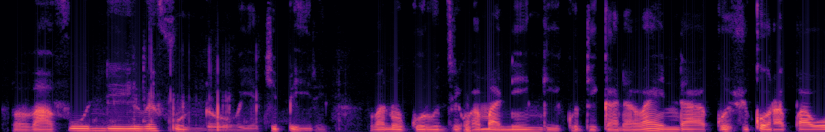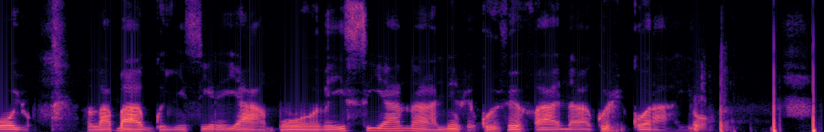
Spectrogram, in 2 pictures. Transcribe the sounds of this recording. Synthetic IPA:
ʋafundiʋe̞fundo̞je̞t͡ʃipiri | ʋano̞kuɾud͡zirwamaniŋɡikutikanaʋae̞ndakuʐiko̞ɾakwawojo̞ | ʋaɓaɡʱwiɲisiɾe̞jamoʋe̞isijanane̞ʐe̞kuvevʱanakuʐiko̞ɾaːjo

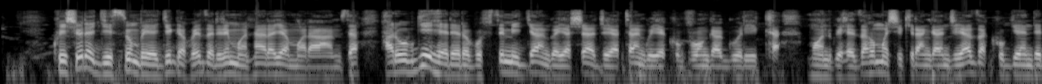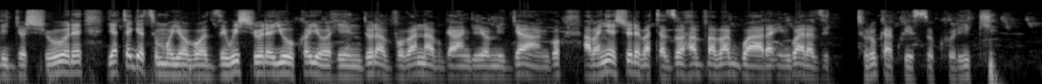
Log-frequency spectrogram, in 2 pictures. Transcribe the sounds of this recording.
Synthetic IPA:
kwiːʃuːɾe̞ɟisuːmbuje̞ɟiɡahwe̞zaɾiɾimun̥haːɾajamuɾaːmvjahaɾubɡiːɦe̞ɾe̞ɾo̞βufi̥simiɾɟaːŋɡo̞jaʃaːd͡ʒe̞jataːŋɡuje̞kuvuːŋɡaɡuɾikʰamuːndɡwiɦe̞zahomuʃikiɾaŋɡaːnd͡ʒijazakʰuɡe̞ːnde̞ɾiɾɟo̞ʃuːɾe̞jate̞ɡe̞t͡sumujo̞βo̞ziwiʃuːɾe̞juːkʰo̞jo̞ɦiːnduɾavuβanaβɡaːŋɡijo̞miɾɟaːŋɡo̞aβaɲe̞ʃuːɾe̞βatazo̞ːɦavaβaɡwaːɾaiŋɡwaːɾazi | tʰuɾukakwiːsukʰuɾikʰe̥

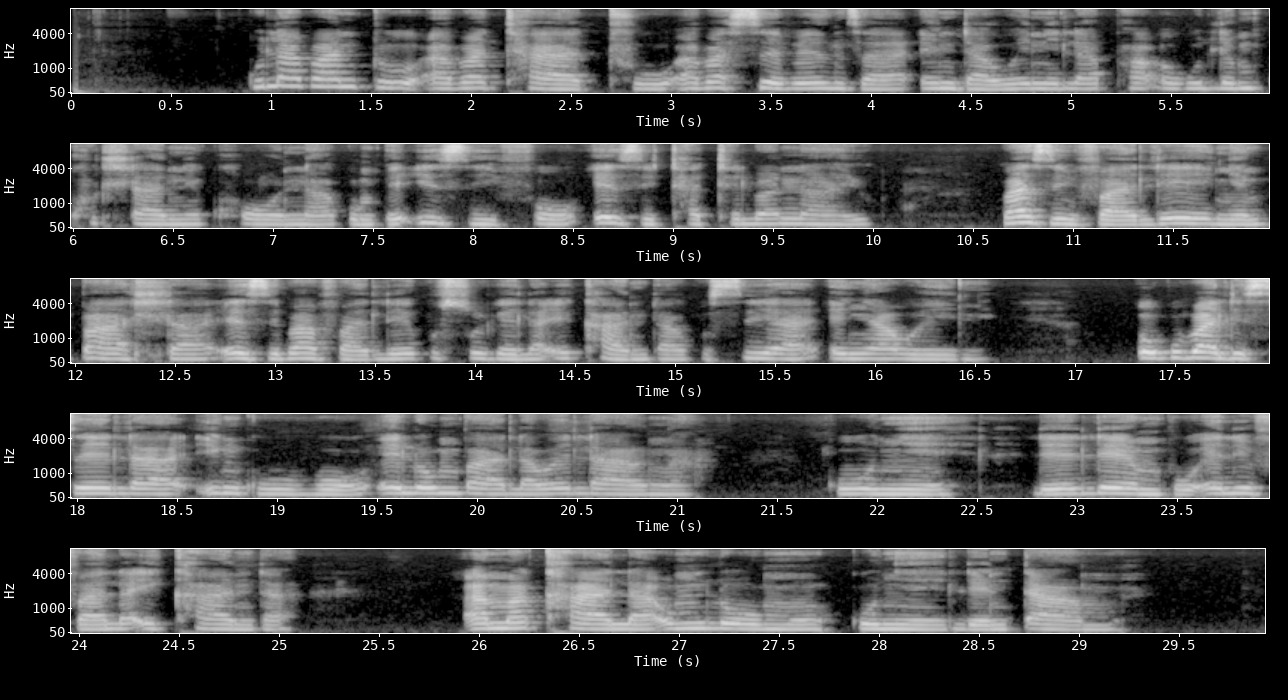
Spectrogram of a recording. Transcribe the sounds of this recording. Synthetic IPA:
ɣulaβantʼuaβatʰatʰuaβasɛβɛnd͡zʱaɛndʱawenilapʰaʔoɣulem̩kʰuɬanɛkʰɔnaɣumbʱɛʔizifɔezitʰatʰɛlwanajɔ | βazivalɛŋɛmpʼaɬaeziβavalɛɣusuɣɛlaɛkʰandʱaɣusijaɛɲaweni | oɣuβalisɛlaiŋuβɔɛlom̩βalawɛlaŋa | ɣuɲɛ | lɛlembʱuelivalaikʰandʱa | makʰalaum̩lɔmɔɣuɲɛlɛntʼaːmɔ

